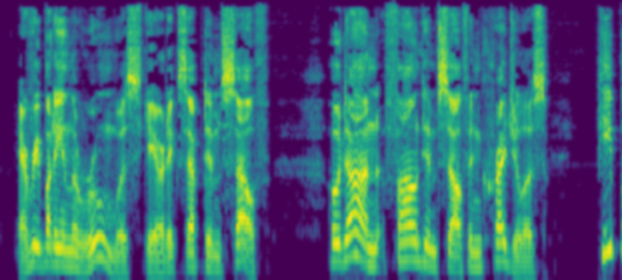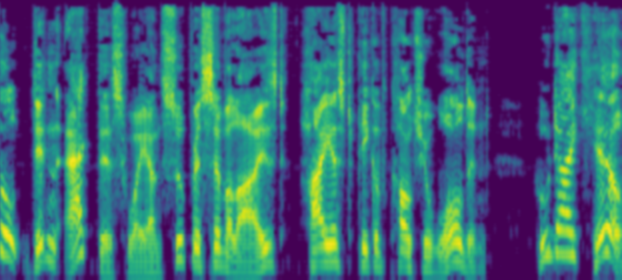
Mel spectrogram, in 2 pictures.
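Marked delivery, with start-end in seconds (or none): 11.6-12.5 demanding, insistent tone, very high. Reading a story aloud, a character turns to the others in the room, demanding. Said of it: "he demanded".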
